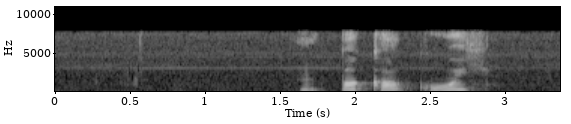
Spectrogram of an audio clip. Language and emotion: Russian, sad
